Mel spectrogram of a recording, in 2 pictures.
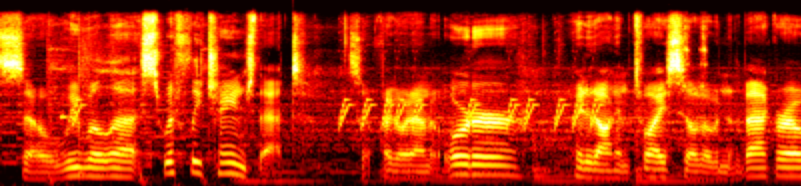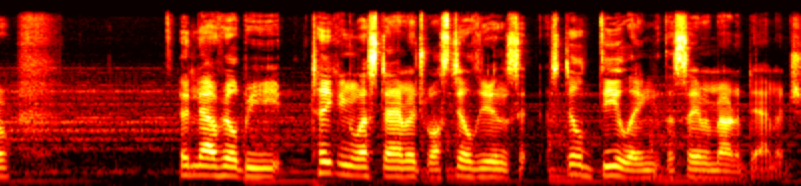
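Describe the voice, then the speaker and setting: A man's medium-pitched voice is heard with music going in the background. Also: ordinary pitch variation. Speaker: gaming video creator. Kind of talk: gameplay commentary. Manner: fast; casual, halting with fillers.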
